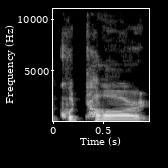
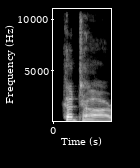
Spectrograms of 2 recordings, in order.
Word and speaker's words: Qatar: Let's talk about the quitar jet or Qatar. Qatar, right? I pronounced a qu in an English way.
